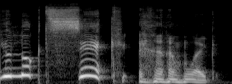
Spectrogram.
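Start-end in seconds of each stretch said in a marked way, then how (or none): 0.0-1.3 put-on Italian accent, very high and loud. Retelling what the aunt said, imitating aunt's italian accent. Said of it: "She has an Italian accent".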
